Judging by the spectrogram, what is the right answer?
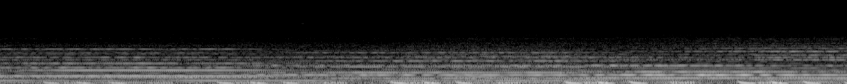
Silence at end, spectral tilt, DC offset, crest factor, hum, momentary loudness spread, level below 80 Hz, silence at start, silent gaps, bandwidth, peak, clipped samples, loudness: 0 s; -11 dB/octave; under 0.1%; 14 dB; none; 5 LU; -28 dBFS; 0 s; none; 4.2 kHz; -10 dBFS; under 0.1%; -26 LUFS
